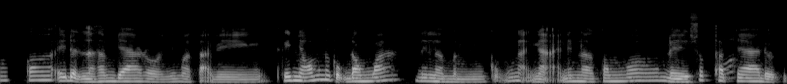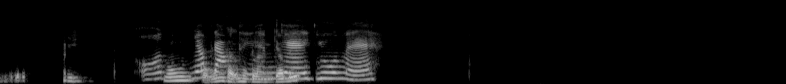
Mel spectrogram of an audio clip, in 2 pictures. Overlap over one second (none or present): present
